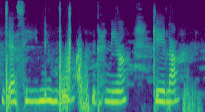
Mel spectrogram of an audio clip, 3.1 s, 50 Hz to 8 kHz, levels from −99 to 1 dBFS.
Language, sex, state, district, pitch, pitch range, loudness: Hindi, female, Uttar Pradesh, Lucknow, 260 Hz, 245-270 Hz, -18 LUFS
